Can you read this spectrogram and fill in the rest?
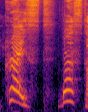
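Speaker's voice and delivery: high angry yell; yelling across the room. Real, not acted. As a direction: shout the curse out. Yelling at enemy in game.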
